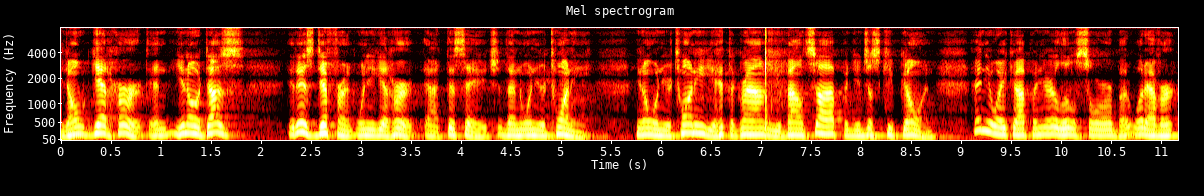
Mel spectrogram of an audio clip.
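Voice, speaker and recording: On a very clean recording with a silent background, a man with an American accent talks at a very fast pace, his pitch swinging very widely. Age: 60s. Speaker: pastor. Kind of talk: sermon.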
